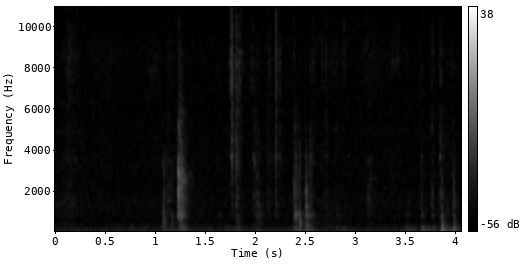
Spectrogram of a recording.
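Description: A metal collar clinks as it slides onto a shaft.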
